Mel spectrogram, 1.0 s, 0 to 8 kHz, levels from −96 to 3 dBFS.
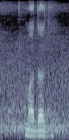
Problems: constant background noise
